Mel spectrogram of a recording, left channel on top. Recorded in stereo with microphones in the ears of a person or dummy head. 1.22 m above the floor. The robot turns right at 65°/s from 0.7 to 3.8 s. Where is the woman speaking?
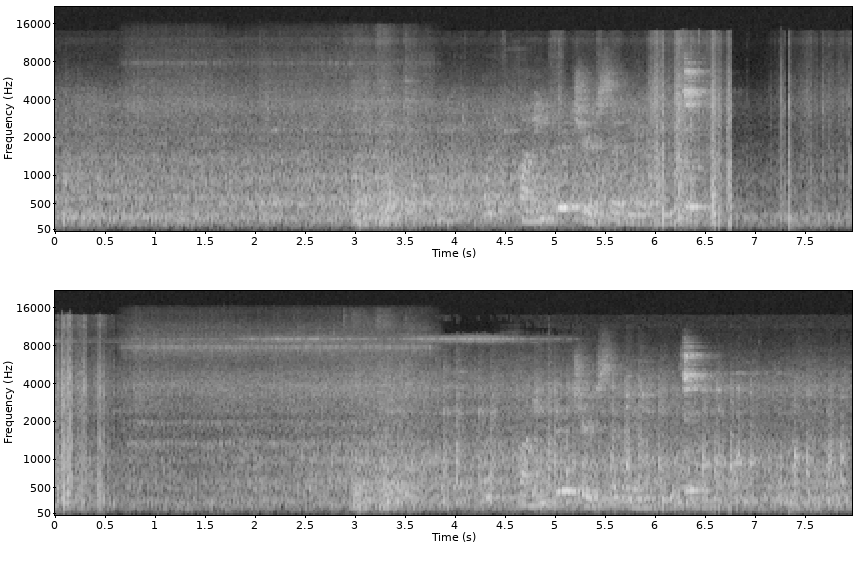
35° right (ahead or behind), 1.1 m.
